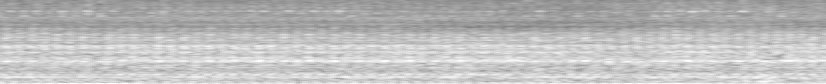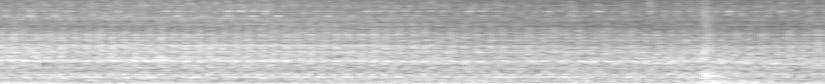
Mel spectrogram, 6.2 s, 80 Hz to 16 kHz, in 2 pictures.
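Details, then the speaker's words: 2006 Polaris Ranger that sat for a long time, after a rebuild with the clutch cover off: a steady, even pulse but a noticeably fast idle; the idle speed is set too high and is being turned down. "all right let's see if I need to make some adjustments to [Music] it sounds pretty high"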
